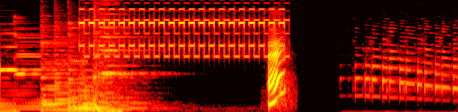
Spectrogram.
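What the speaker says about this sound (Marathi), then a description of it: "अगं मयू, घरातल्या घरात कसला फोन करतेयस" An electronic telephone ringtone pulses quickly and evenly for about two seconds, then breaks off with a sweeping tone. A brief silence follows, and then a second ringing pattern starts, loud and close.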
